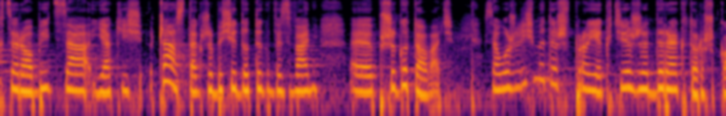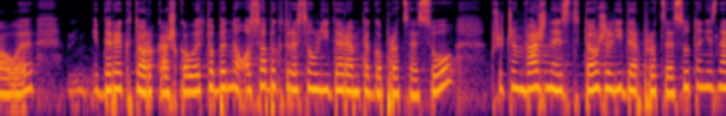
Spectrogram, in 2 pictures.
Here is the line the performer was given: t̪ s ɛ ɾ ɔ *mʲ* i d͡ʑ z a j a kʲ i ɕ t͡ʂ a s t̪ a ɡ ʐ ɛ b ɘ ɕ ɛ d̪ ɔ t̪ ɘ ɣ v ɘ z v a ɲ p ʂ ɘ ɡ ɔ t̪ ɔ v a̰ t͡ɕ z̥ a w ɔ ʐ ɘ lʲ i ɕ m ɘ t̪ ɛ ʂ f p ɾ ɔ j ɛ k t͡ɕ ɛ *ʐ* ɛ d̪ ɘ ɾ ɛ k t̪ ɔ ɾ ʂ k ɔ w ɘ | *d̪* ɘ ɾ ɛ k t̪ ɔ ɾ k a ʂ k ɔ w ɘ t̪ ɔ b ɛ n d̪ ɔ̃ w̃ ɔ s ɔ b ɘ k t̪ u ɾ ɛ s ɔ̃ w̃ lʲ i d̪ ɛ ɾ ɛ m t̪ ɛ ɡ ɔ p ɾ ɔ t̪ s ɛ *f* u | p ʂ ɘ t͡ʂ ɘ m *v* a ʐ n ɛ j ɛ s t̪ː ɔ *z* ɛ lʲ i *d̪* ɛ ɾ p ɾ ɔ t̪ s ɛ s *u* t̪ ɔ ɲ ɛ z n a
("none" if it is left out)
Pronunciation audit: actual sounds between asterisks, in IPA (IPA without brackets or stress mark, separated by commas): bʲ, ʐ, d̪, s, v, ʐ, d̪, u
